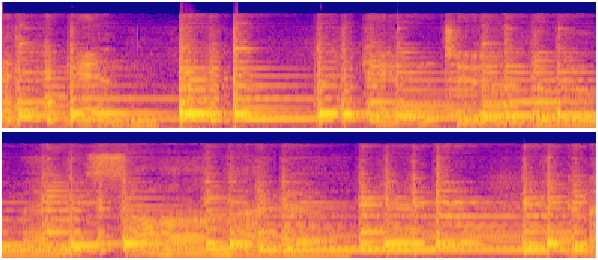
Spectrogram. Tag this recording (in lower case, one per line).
inside a small room
guitar
music
ukulele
